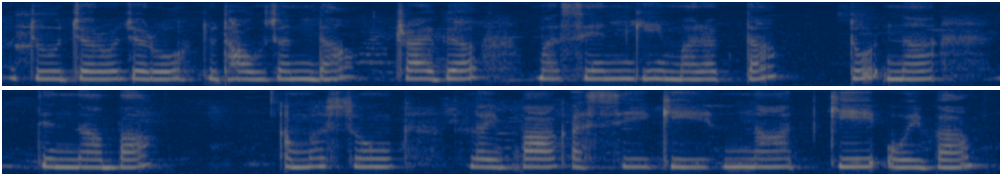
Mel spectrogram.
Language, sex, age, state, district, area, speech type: Manipuri, female, 30-45, Manipur, Senapati, rural, read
